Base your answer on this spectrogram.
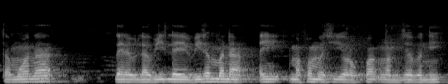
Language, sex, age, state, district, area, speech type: Manipuri, male, 18-30, Manipur, Thoubal, rural, spontaneous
